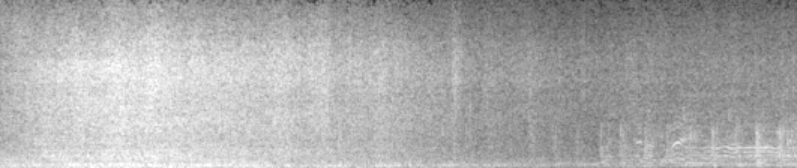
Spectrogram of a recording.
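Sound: sea waves with wind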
